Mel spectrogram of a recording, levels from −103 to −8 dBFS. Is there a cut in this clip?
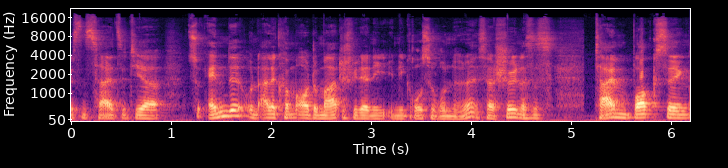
yes; 1 cut; at 5.1 s

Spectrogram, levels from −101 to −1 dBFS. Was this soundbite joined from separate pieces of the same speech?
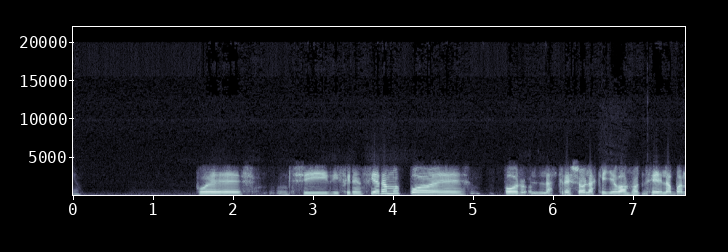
yes; 1 cut; at 5.7 s

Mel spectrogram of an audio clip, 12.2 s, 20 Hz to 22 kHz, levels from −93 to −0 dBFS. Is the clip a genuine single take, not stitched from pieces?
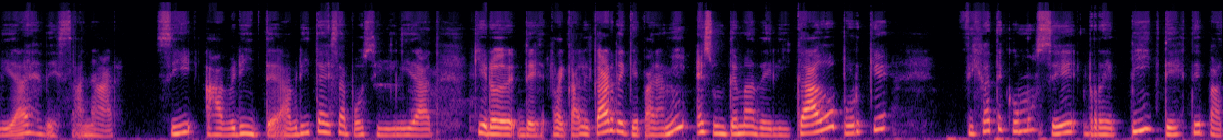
yes; 0 cuts

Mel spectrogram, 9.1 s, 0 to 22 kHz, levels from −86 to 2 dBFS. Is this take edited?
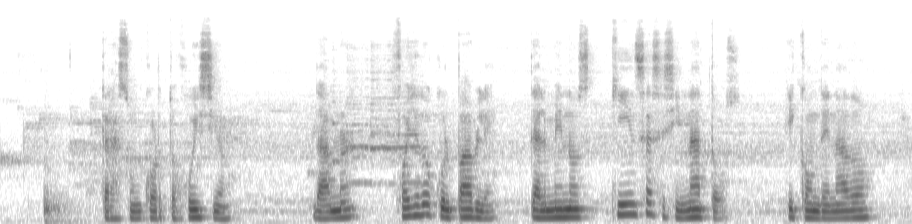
no; 0 cuts

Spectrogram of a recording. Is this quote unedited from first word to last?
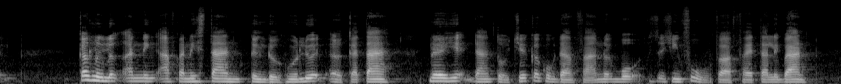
yes; 0 cuts

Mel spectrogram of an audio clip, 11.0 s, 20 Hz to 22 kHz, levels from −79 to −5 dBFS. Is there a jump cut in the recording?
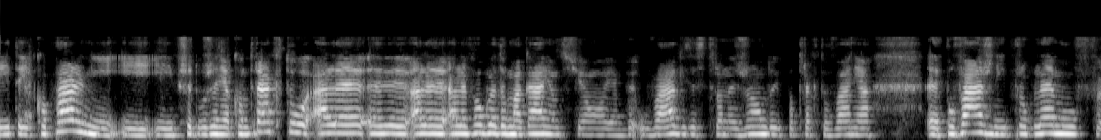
no; 0 cuts

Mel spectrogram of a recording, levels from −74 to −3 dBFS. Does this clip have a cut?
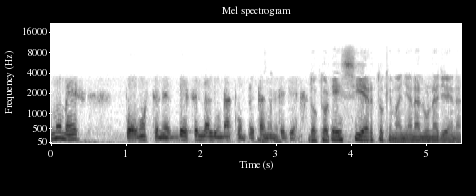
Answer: yes; 2 cuts; at 1.7 s, 3.7 s

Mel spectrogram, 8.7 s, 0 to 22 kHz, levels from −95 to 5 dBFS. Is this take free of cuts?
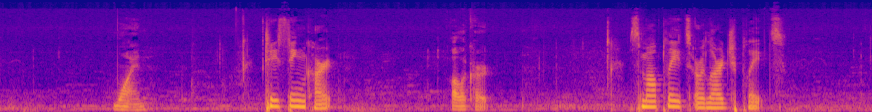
no; 1 cut; at 3.0 s

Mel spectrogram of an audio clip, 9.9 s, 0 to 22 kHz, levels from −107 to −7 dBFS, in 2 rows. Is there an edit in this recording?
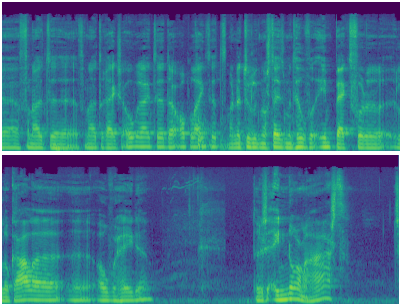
yes; 1 cut; at 7.8 s

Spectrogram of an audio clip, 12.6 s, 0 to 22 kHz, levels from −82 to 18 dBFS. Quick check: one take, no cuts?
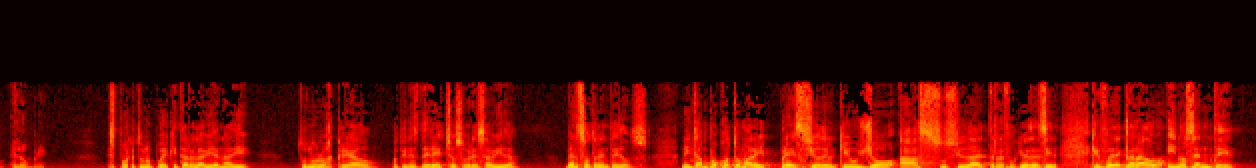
no; 2 cuts; at 1.3 s, 10.9 s

